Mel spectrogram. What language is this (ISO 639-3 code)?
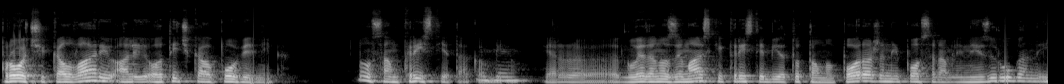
hrv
